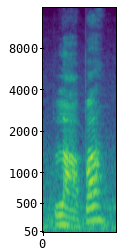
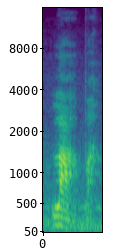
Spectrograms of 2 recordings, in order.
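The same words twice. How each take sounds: First: The word is said with a high tone. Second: The word is said with a low tone. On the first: It means home. "In higher tone" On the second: It means to be tired. "Lower tone"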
